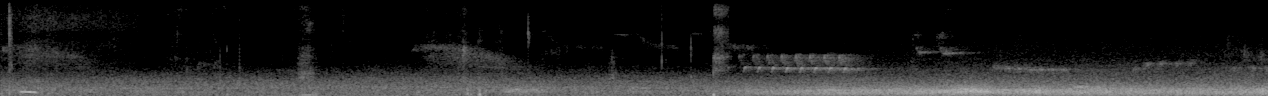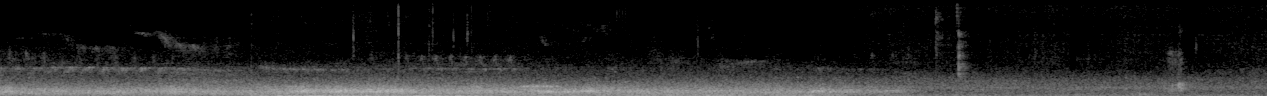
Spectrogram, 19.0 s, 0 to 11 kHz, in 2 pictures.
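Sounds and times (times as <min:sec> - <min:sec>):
birds trilling and chirping: 0:10.9 - 0:15.9
steady rushing noise: 0:11.4 - 0:16.0.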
